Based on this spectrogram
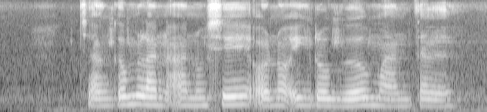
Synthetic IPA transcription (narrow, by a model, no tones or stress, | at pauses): d͡ʒ̥aŋkəmlana̰nuseɔ̰nɔʔɪŋroŋɡɔmant̪əl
